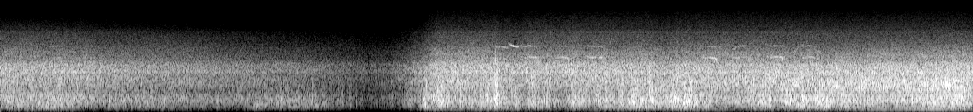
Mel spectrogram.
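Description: Strong wind buffeting the microphone. It eases off, then gusts back hard about four seconds in, over the faint sound of a distant diesel-hauled grain train approaching.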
